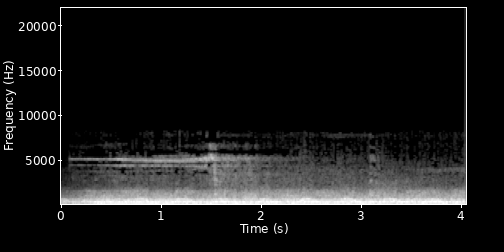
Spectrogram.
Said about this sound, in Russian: Этот ритмичный гул похож на шум заводских цехов, но на самом деле это запись биения нескольких десятков человеческих сердец. Мы находимся в парижском выставочном центре Гран-Пале.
